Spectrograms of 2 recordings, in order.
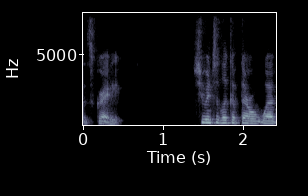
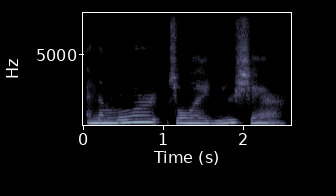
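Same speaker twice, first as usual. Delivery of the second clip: guided meditation; 5 dB quieter than usual. Acted. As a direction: breathe them into the heart, gently.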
